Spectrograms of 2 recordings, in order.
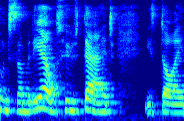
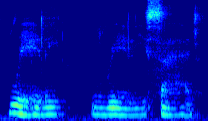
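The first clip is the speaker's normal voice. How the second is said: whisper; 6 semitones lower, 10 dB quieter, slower than usual. Real, not acted. Sad thought about suicides.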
